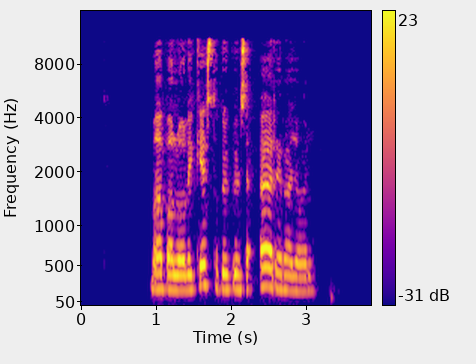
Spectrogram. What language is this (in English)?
Finnish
